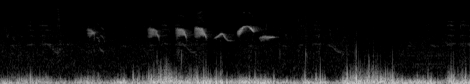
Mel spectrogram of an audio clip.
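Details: Male crested bunting singing in Shakambhari, Rajasthan: one quick phrase of short, sharp, sweet notes that ends in a falling slur. Low wind rumble runs underneath throughout.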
